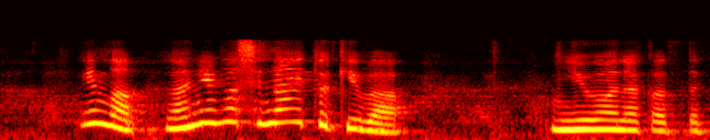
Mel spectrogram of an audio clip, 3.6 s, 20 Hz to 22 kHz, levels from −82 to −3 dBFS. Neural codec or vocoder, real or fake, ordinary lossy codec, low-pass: codec, 16 kHz, 0.7 kbps, FocalCodec; fake; none; none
